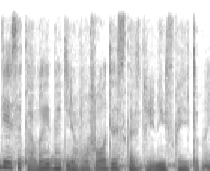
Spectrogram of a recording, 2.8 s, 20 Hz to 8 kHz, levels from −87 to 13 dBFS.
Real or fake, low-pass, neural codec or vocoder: fake; 7.2 kHz; codec, 44.1 kHz, 1.7 kbps, Pupu-Codec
